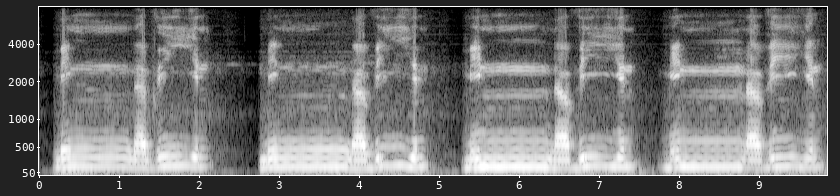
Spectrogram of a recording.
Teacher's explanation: ইদগামে বিল গুন্নার মধ্যে হতে হবে। এই নুন সাকিনকে এই নুনের সাথে গুন্না সহ মিলিয়ে পড়তে হবে।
